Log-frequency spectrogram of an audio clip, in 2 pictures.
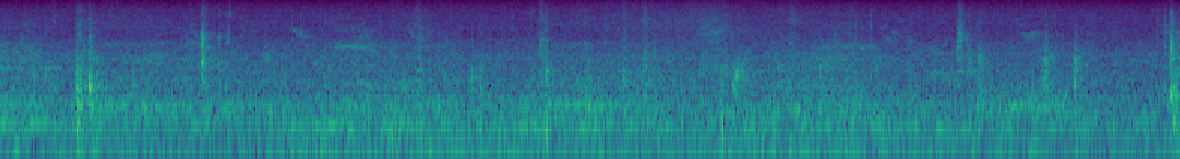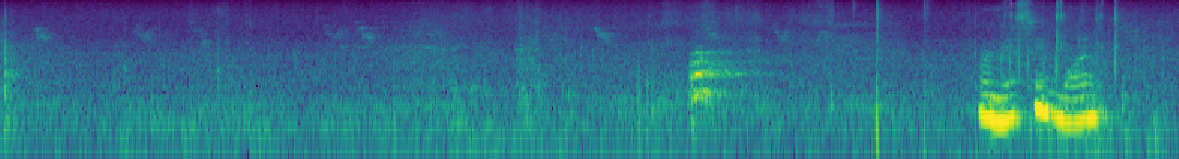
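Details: Kittens indoors, quiet for most of the stretch with soft tapping and patter, then a short mew near twelve seconds and a louder burst of two or three wavering mews right at the end.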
